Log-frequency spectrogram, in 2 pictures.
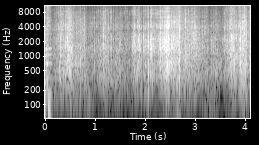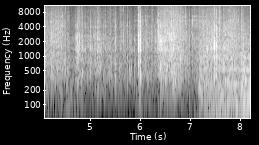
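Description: Dry corn husks rustling and crackling in uneven bursts as they are torn open and stripped from the ears by hand, with one sharp snap about six seconds in.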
